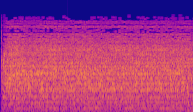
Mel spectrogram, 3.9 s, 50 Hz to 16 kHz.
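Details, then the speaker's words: 2004 Mazda Tribute that died with a noise and puff of smoke pulling off highway, cranking: starter spins fast and perfectly even with no compression beats, faint chain noise, never catches; no compression, broken timing chain tensioner. "all right as you can clearly hear this engine has no compression at all so it sounds like the starter is just free spinning if you listen very carefully you can hear a little bit of chain noise indicating that the chain is still connected somewhere"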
